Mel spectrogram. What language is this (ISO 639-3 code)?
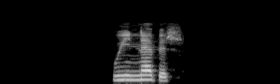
kur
